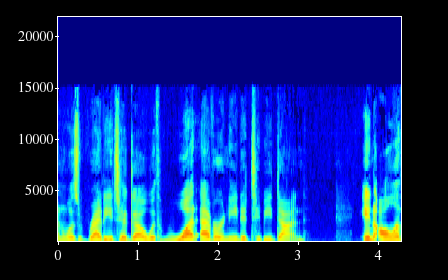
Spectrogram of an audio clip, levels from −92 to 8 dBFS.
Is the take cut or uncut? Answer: uncut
